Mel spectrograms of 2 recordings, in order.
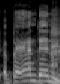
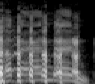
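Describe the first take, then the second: First: High, theatrical acting-coach call; drama teacher. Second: Slow, high, stretched-out theatrical cry; drama teacher. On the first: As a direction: lift it up like a grand drama teacher. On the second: Pretend. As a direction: draw it out like a hammy drama coach. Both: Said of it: "you sound like an acting coach".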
